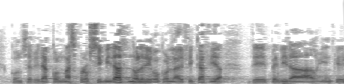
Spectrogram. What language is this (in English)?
Spanish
